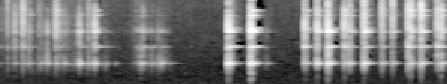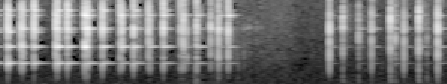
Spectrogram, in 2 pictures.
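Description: Long acrylic nails tap and scratch the woven relief pattern of a hollow amber textured glass vase lying on its side. The result is quick, bright, clinking taps with a faint ringing tone, in irregular bursts separated by short pauses.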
